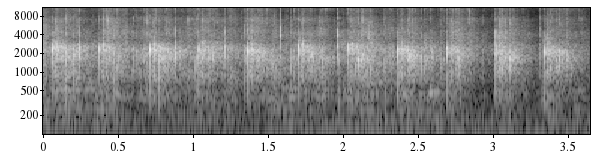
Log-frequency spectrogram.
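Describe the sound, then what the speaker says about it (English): Audience applause at a film festival award ceremony, IFFI 2016: steady, fairly close hand clapping that swells in a loose rhythm of repeated bursts, with no voices over it. "Keep those hands clapping, everyone."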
